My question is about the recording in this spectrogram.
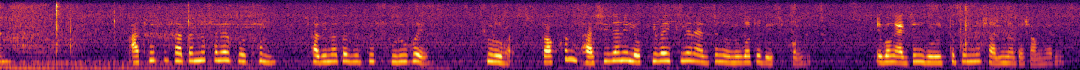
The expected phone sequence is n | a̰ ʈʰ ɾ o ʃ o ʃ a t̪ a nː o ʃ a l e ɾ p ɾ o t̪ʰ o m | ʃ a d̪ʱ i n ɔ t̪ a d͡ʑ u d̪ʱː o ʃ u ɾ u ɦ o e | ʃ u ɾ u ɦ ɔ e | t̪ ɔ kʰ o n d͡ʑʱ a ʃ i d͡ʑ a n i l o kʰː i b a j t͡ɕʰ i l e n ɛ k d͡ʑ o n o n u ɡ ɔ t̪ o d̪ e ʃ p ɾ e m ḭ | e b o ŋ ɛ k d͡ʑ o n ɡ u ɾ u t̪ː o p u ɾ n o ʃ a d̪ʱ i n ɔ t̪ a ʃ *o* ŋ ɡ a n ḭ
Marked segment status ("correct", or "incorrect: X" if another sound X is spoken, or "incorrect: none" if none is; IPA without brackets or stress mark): incorrect: ɔ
